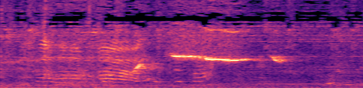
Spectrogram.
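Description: Excited voices of people and children calling out, with a long high-pitched squeal about a second in.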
